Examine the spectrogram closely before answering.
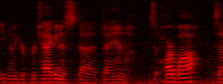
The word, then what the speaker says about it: Harbaugh: I understand that your protagonist, Diane, is it Harbaugh?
